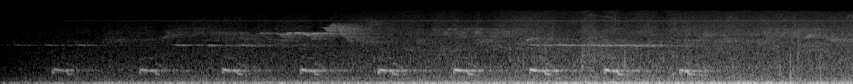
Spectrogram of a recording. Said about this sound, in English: And Tyler found zip down to the yellow-billed cuckoo here, and let's see what that sounds like.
